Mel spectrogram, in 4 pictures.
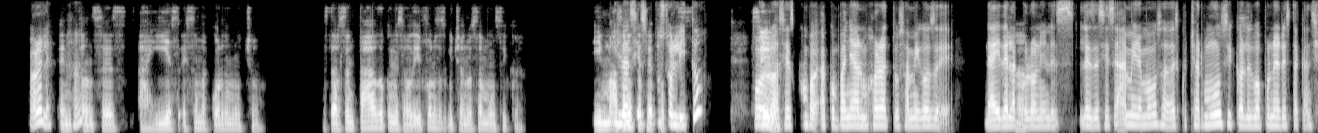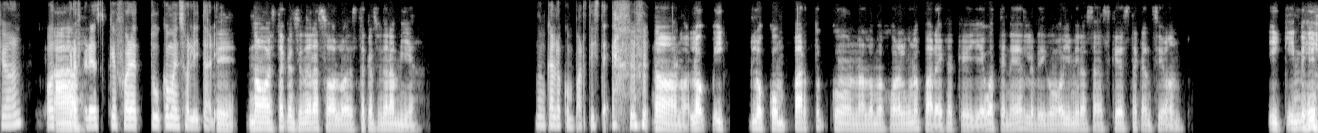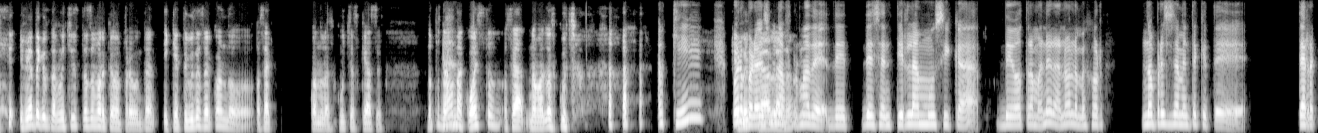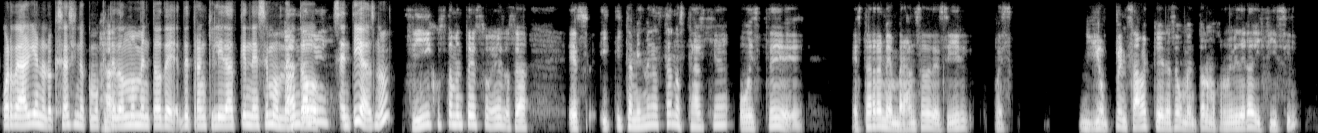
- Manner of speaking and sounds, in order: other background noise; chuckle; laughing while speaking: "y mi"; laugh
- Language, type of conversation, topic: Spanish, podcast, ¿Qué canción te devuelve a una época concreta de tu vida?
